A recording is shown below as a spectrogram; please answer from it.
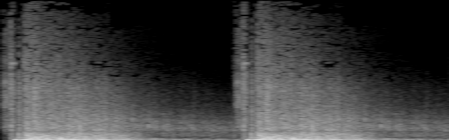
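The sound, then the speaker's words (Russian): Rifle gunfire in battle, aimed shots from riflemen using new bullets: two loud, sharp reports about a second apart, each followed by a long rumbling decay. “Вели прицельную стрельбу штуцерники. Новые пули, быстрая перезарядка.”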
